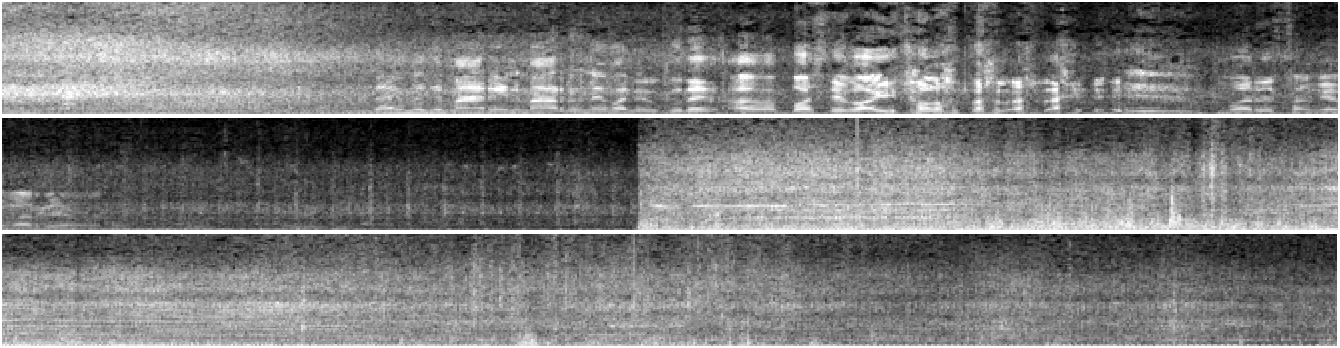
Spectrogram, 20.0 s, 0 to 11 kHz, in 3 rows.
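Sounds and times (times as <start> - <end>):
motorcycle engine running: 5.9 - 20.0
wind noise on microphone: 9.9 - 18.0.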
